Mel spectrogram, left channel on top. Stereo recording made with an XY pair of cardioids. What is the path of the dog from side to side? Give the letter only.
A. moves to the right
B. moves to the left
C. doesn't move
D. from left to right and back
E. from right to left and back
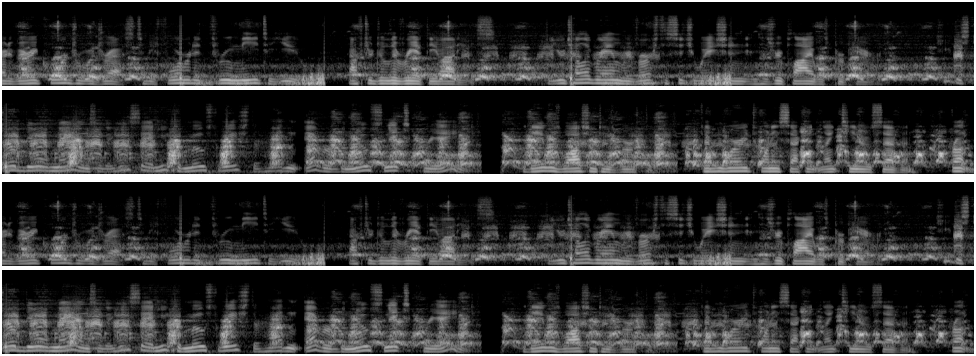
C.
